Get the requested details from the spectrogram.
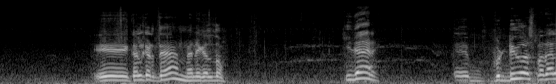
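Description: A young man talks with animation, close by.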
